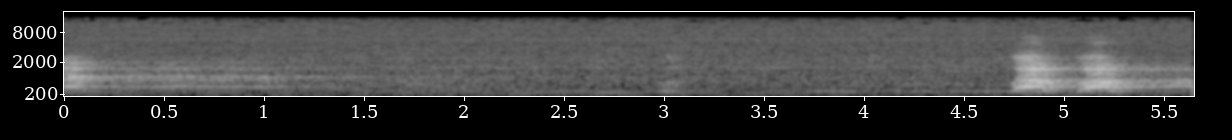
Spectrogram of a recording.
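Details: Dog barking at night on September 21, 2018, Rex and a companion running around; a faint bark early on, a soft one midway, then two loud harmonic barks in quick succession near the end over a quiet background.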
